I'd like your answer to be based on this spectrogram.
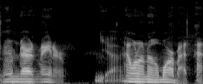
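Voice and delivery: nasal put-on villain voice. Retelling a comic scene about the Emperor's agent: nasal Darth Vader voice. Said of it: "Great Vader voice, famously nasally Darth Vader".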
